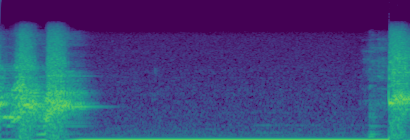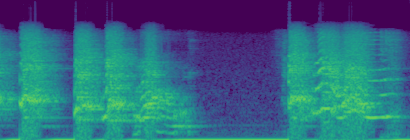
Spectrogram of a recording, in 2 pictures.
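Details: Playful Cairn terrier called Bug barks in the shower: a quick pair of barks, a pause, then a rapid run of four barks and a final cluster.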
